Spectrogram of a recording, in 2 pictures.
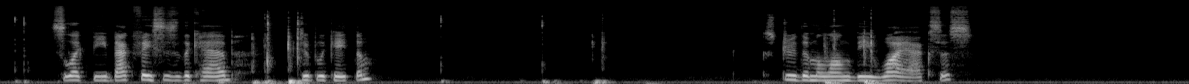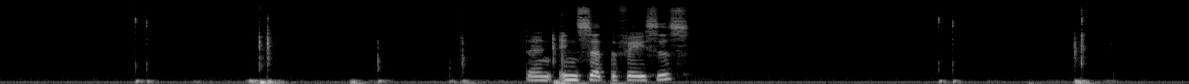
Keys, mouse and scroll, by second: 0.0 right click, 2.4 shift+d, 4.2 click, 8.1-8.5 typing, 13.1 click, 14.3 KP_1, 15.5 shift+middle click, 21.1 click, 22.5 2.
